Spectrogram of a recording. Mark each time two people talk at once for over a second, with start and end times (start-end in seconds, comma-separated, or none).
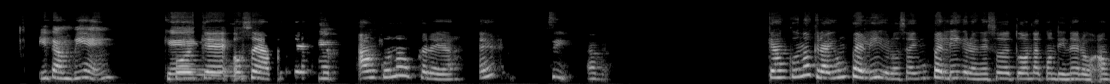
none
